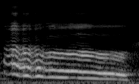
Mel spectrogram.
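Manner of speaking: high, loud shivering brrr. A narrator's reading. The cold snowman shivers, a loud high brrr.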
